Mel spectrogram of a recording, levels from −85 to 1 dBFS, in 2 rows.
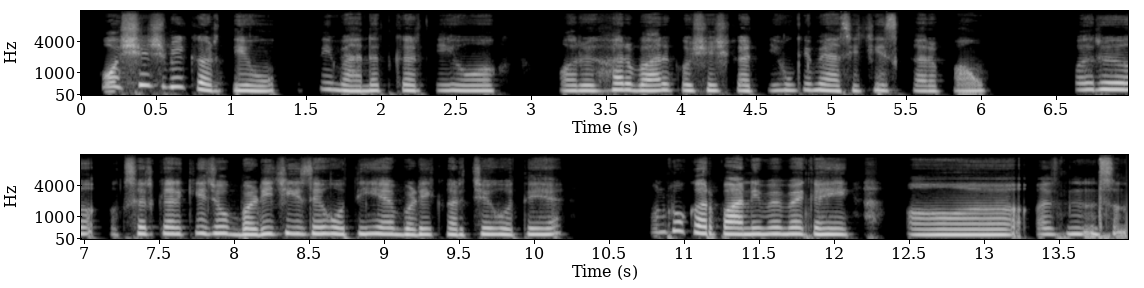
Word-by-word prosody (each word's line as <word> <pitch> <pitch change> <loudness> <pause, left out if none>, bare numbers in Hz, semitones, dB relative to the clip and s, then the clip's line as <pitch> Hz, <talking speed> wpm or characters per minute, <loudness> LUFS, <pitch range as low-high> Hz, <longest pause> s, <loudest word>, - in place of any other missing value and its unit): कोशिश 470 -3 +1
भी 400 0 -1
करती 255 - -1
हूँ, 225 -2 +2
इतनी 245 +5 -12
मेहनत 235 -2 0
करती 240 0 -3
हूँ 235 -1 0 0.4
और 235 0 -1 0.2
हर 270 -1 +3
बार 240 +1 +2
कोशिश 240 -1 -2
करती 235 +1 -4
हूँ 250 0 -4
कि 260 +2 -7
मैं 255 -1 +1
ऐसी 230 +1 -2
चीज़ 240 0 -4
कर 220 -1 -3
पाऊँ। 235 0 -2 0.6
पर 280 +1 -3 0.4
अक्सर 265 +3 -1
करके 275 +1 +1
जो 290 +1 +2
बड़ी 245 +2 +3
चीज़ें 275 0 +1
होती 270 0 +1
हैं, 260 -2 +2
बड़े 245 0 +2
खर्चे 245 +1 -2
होते 250 0 +1
हैं 255 +4 0 0.6
उनको 390 +4 -4
कर 290 -2 +5
पाने 260 -1 +6
में 265 +1 +2
मैं 265 0 +3
कहीं 250 -1 +3 0.4
अ, 235 +2 +1
250 Hz, 170 wpm, -23 LUFS, 235-270 Hz, 0.6 s, पाने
